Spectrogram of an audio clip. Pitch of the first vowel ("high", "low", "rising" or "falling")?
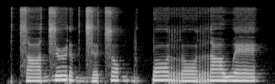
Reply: low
